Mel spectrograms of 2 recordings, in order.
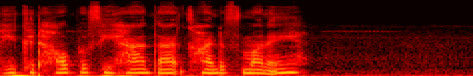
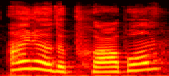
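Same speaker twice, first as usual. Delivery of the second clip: put-on eager child voice; 6 semitones higher, 6 dB louder than usual.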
